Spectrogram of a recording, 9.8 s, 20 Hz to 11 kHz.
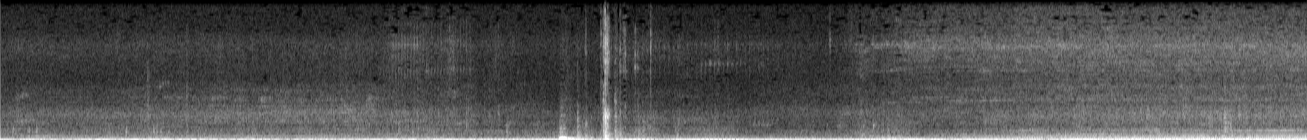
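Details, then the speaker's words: Warmed-up Honda Fit/Jazz CVT after adding Xado EX120, pulling away on a steep hill that always caused judder: even engine rumble rising smoothly, no judder; shudder gone. "that has gotten rid of the shutter that's pretty cool one more one more just for good luck yeah okay that's pretty cool definitely good well it seems to work"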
